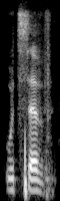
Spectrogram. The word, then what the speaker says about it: Utsav: connection and and a guest so hey welcome utz uh did i pronounce that right amazing david you did it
